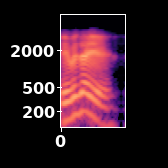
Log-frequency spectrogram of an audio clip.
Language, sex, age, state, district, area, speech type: Bodo, male, 45-60, Assam, Chirang, rural, conversation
